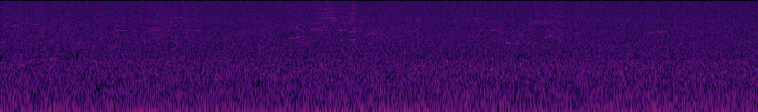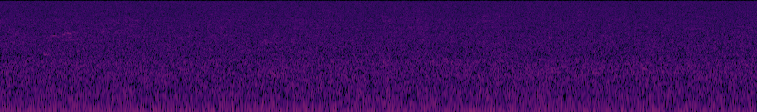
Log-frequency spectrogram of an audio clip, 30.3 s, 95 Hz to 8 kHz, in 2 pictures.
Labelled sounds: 2.3	2.6	Pacific white-sided dolphin, 2.3 to 2.5 kHz
6.4	6.7	Pacific white-sided dolphin, 3.7 to 5.9 kHz
10.6	10.8	Pacific white-sided dolphin, 3.2 to 3.4 kHz
13.1	13.4	Pacific white-sided dolphin, 2.2 to 2.3 kHz

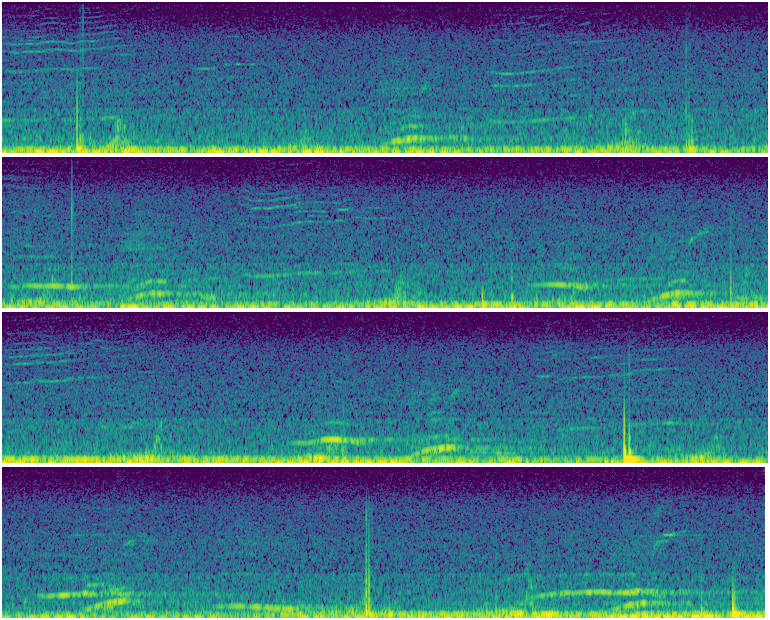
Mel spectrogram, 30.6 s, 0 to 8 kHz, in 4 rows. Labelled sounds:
0.0	2.2	humpback whale, 2.0 to 5.2 kHz
4.9	5.7	humpback whale, 1.9 to 2.3 kHz
10.1	11.6	humpback whale, 2.0 to 4.3 kHz
14.5	14.8	humpback whale, 1.3 to 2.0 kHz
15.4	16.3	humpback whale, 1.9 to 4.1 kHz
21.0	22.1	humpback whale, 2.1 to 3.5 kHz
29.6	29.9	humpback whale, 2.0 to 2.4 kHz

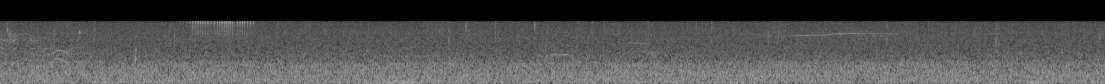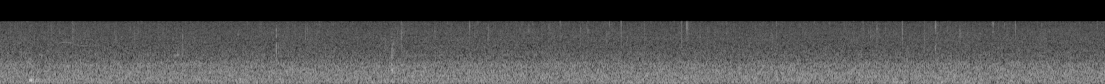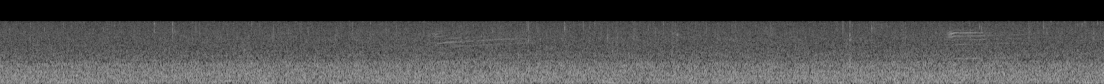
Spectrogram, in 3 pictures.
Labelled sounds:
7.9	8.8	killer whale, Bigg's (transient), 3.8 to 4.3 kHz
26.5	27.3	killer whale, Bigg's (transient), 2.6 to 3.3 kHz
31.6	32.2	killer whale, Bigg's (transient), 3.5 to 4.5 kHz

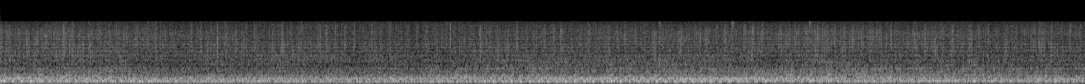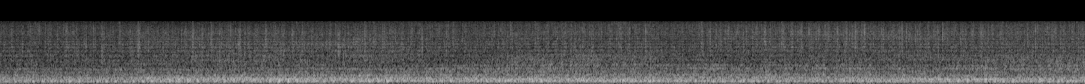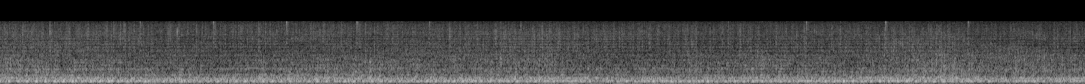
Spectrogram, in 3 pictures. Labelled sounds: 9.2	9.4	vessel noise, 0.99 to 1.1 kHz

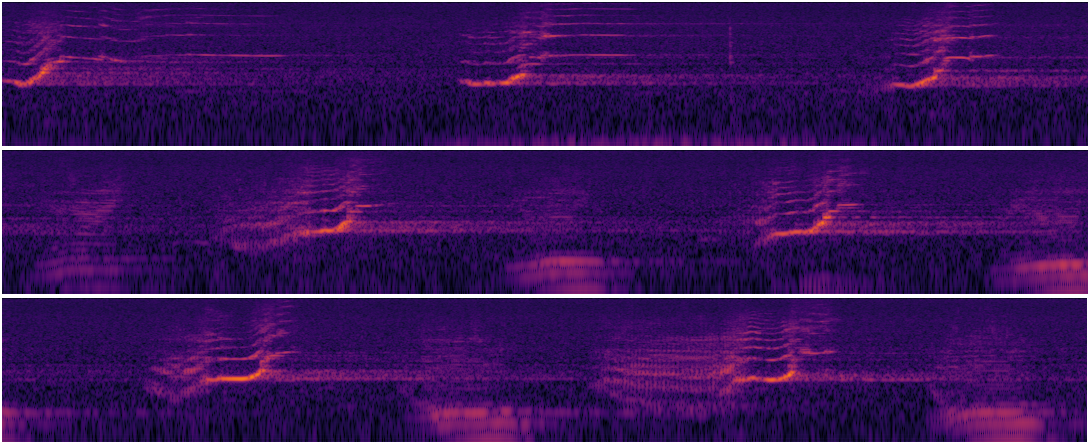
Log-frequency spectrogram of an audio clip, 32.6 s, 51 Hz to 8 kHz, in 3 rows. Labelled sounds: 0.0	2.8	humpback whale, 0.80 to 6.5 kHz
4.6	6.4	humpback whale, 0.80 to 7.6 kHz
8.8	10.0	humpback whale, 0.80 to 6.1 kHz
11.5	12.0	humpback whale, 0.80 to 2.0 kHz
13.6	14.7	humpback whale, 0.83 to 3.6 kHz
16.0	16.3	humpback whale, 1.3 to 1.6 kHz
18.3	19.6	humpback whale, 0.80 to 3.7 kHz
23.3	24.7	humpback whale, 0.80 to 6.0 kHz
26.0	26.2	humpback whale, 1.8 to 1.9 kHz
28.3	30.1	humpback whale, 0.80 to 3.9 kHz

